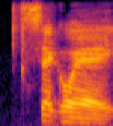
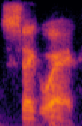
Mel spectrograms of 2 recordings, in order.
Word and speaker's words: segue: a game different spelling segue is spelled like this but it's pronounced like the same it's a homophone segue a segue is kind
